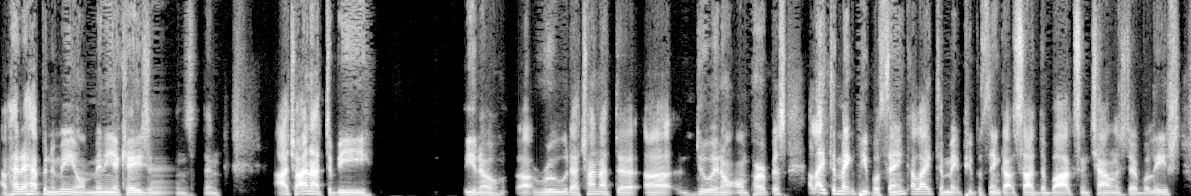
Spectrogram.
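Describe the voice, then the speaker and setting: A man with an American accent and a normal speaking voice talks fairly quickly at a medium pitch, the sound dry and close with no echo. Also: ordinary pitch variation. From not from the US South. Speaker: musician and former evangelist. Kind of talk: casual interview.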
